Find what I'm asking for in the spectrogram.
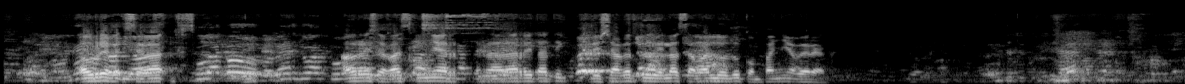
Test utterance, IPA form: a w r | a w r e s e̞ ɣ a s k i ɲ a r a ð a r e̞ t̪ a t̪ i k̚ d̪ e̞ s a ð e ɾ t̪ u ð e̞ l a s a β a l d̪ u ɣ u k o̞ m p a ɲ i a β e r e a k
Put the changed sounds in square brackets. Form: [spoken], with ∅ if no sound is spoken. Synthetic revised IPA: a w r | a w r e s e̞ ɣ a s k i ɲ a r a ð a r e̞ t̪ a t̪ i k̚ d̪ e̞ s a [ɣ] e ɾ t̪ u ð e̞ l a s a β a l d̪ u [ð] u k o̞ m p a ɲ i a β e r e a k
